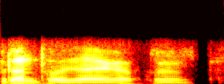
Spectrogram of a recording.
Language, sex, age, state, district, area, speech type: Urdu, male, 30-45, Bihar, Gaya, urban, conversation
